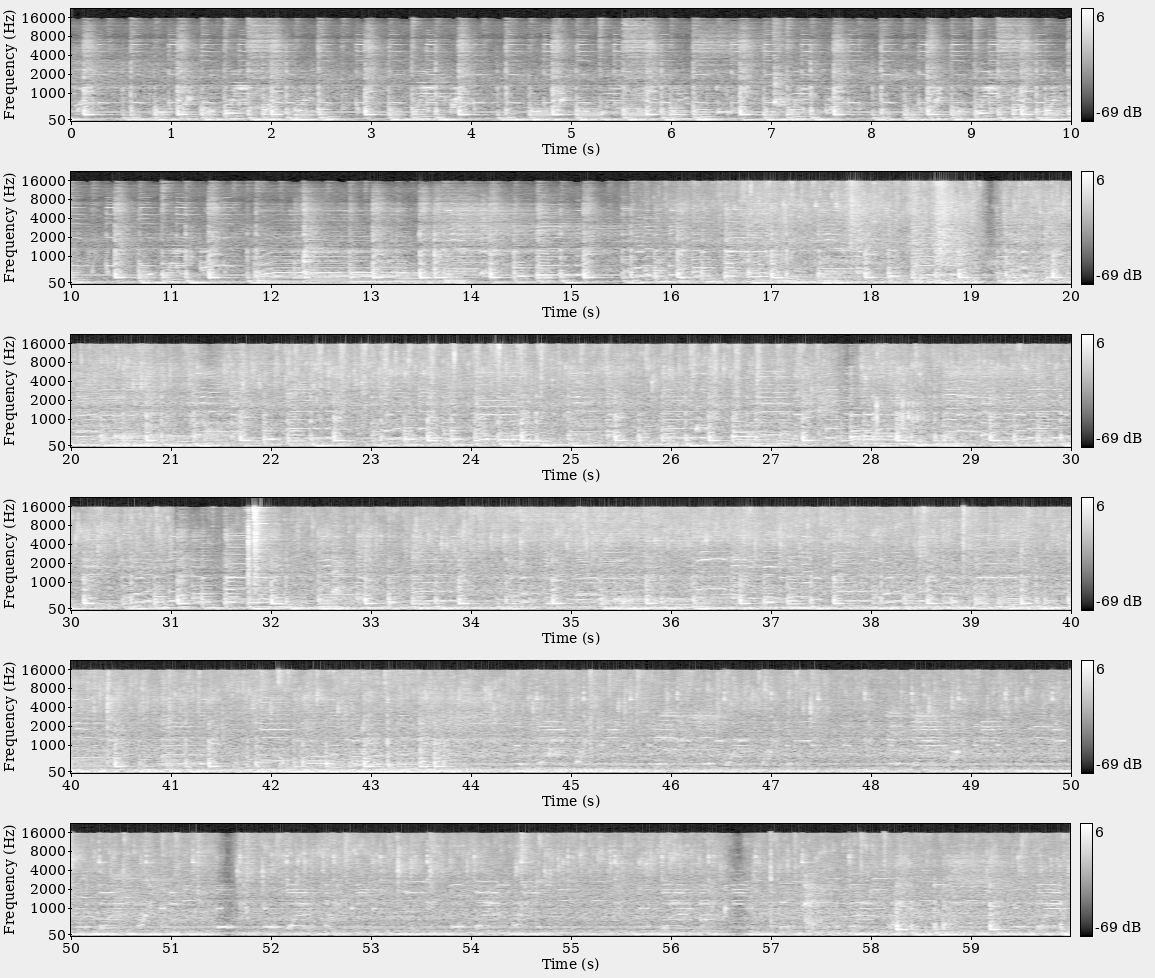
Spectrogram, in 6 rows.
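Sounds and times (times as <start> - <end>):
background music: 0.0 - 59.9
fish sizzling in hot oil: 15.7 - 59.9.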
